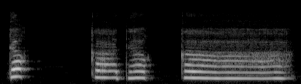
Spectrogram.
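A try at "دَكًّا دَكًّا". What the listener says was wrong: Dakang, dengung dulu, dengung dulu, baru daka.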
